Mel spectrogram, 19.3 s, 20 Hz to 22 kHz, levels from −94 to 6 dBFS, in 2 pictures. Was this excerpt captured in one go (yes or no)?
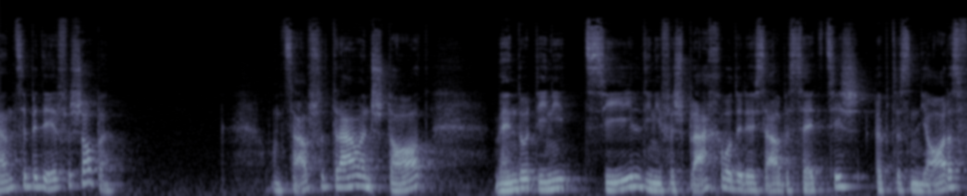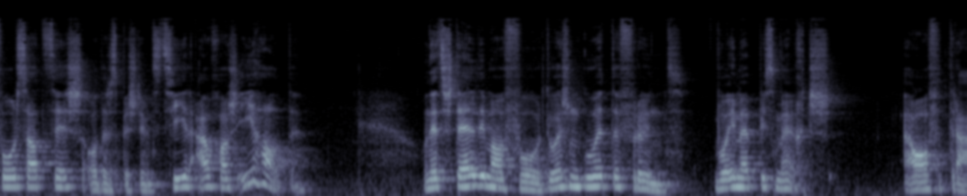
no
